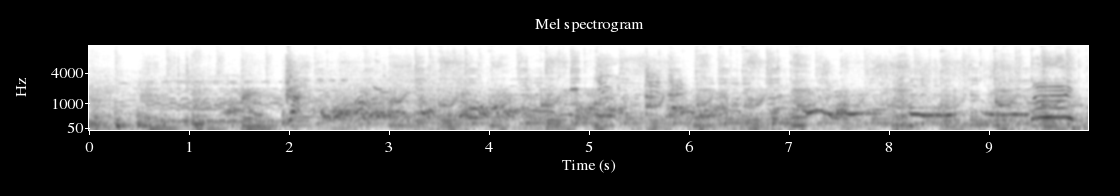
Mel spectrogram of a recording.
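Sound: dogs barking and yipping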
